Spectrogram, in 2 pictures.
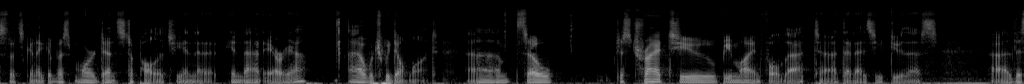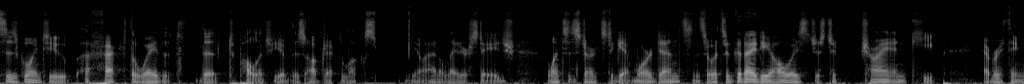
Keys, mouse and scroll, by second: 5.1 shift+middle click, 6.0 middle click.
